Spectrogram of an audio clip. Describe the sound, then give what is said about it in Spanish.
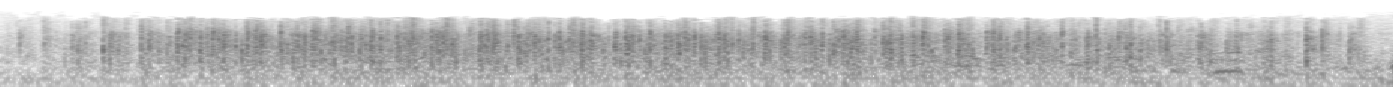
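A crowd breaks into sustained applause for Jesus Christ, dense overlapping claps swelling quickly and holding steady at a loud level for several seconds before easing slightly at the end. “Gracias por los aplausos, a pesar de que no son para mí.”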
